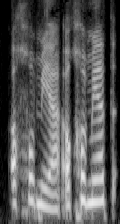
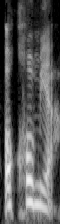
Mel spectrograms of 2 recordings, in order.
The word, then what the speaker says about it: অসমীয়া: অসমীয়াত আমি অসমীয়া কওঁ.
